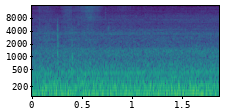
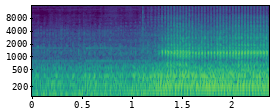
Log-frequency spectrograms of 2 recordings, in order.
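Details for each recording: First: Lexus LS460, about 200,000 miles, after blower motor replacement for a noise: steady low, even fan whoosh with no scraping, ticking or wobble; new blower motor running smoothly. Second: Possibly a 2008 Lexus LS460: a failing blower motor gives a steady, piercing high whine over the airflow for several seconds, then winds down. It has a 3-pin connector, and the motor shuts down, possibly from load detection.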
